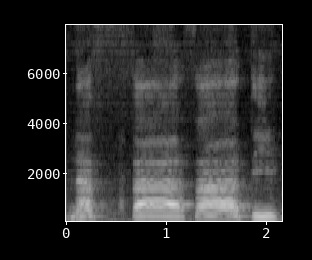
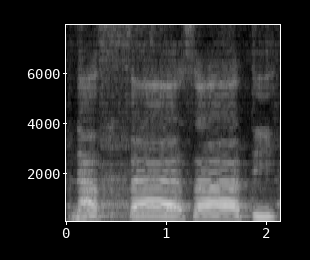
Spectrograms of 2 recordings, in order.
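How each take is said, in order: No difference in how they are said.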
